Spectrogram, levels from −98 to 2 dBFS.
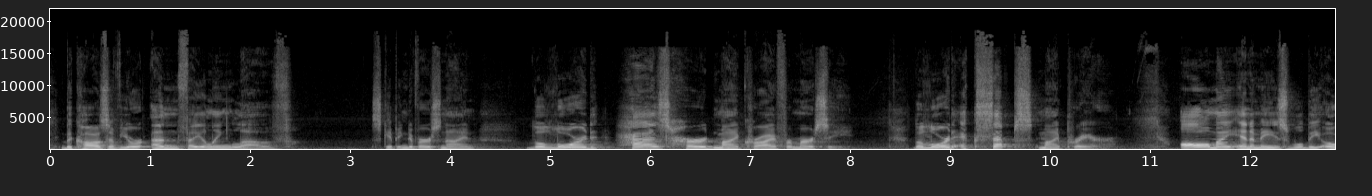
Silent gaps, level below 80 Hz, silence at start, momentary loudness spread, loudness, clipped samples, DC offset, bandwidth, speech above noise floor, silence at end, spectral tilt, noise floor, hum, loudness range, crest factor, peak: none; -70 dBFS; 0.1 s; 13 LU; -32 LUFS; under 0.1%; under 0.1%; 18.5 kHz; 34 dB; 0 s; -5.5 dB/octave; -66 dBFS; none; 6 LU; 18 dB; -14 dBFS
